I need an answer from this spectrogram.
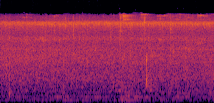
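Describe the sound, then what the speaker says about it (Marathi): Light drizzling rain outdoors, a faint, soft, even patter with a few scattered drops and no talking. "पाऊस, पडतोय बारीक बारीक"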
